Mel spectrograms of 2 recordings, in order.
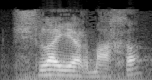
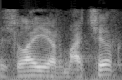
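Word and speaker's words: Schleiermacher: De textos religiosos hasta que llegamos a un autor del 19 alemán, Schleer Macha o Schleermcher, como queráis pronunciar.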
